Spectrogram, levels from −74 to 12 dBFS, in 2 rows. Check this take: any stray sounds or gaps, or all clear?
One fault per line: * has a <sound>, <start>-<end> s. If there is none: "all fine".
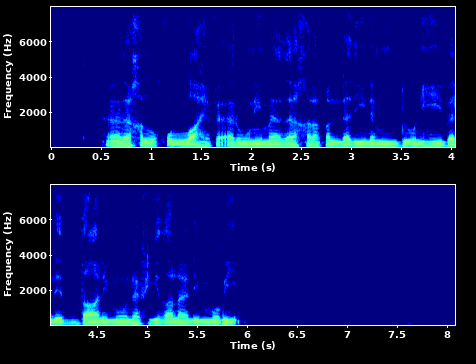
all fine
